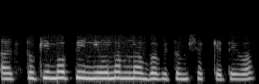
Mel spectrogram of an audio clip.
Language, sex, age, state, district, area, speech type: Sanskrit, female, 18-30, Madhya Pradesh, Ujjain, urban, conversation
